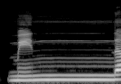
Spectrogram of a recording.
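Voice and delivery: "من" with the doubled نون held long in the nose; held nasal ghunna. Shown as a demonstration. Teacher demonstrating doubled noon for students, nasal hum. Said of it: "مشدد ہے نون".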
